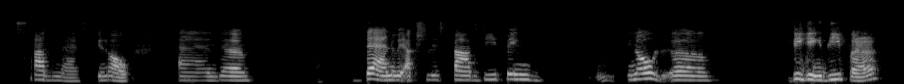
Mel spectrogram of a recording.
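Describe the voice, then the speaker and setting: With a non-native accent, a woman speaks at a very slow pace in a medium pitch with fairly even intonation. Her speech has long, frequent pauses. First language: not English. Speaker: energy psychology practitioner. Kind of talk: interview.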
